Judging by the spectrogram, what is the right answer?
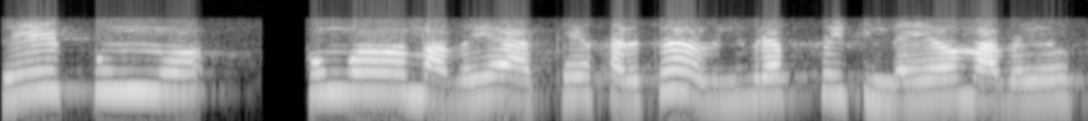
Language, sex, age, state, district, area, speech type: Bodo, female, 30-45, Assam, Chirang, rural, conversation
